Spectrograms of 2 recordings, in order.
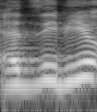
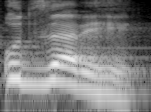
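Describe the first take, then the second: First: The first word begins with an a vowel. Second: The first word begins with a u vowel. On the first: I give the reward for it. "there are two ways of reading it" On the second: I myself am the reward for it. "Udza bihi would mean it is only for me"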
